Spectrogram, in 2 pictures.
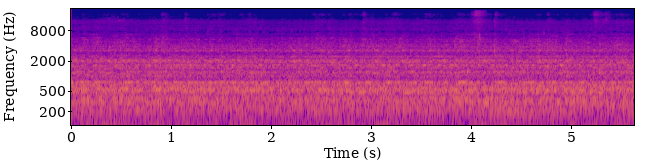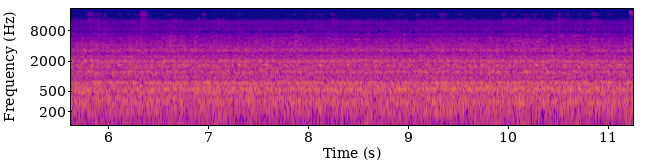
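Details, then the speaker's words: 52-inch Fasco Charleston 3rd-generation ceiling fan on high: it runs fast and steady under a constant airy hiss from worn bearings. "not going to keep this fan on high for too very long as like I said, the bearings are very hissy and you can clearly clearly hear that."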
